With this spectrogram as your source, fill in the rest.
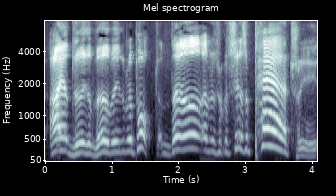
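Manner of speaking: mock field report in a put-on voice; rival video reporter. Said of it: "there's another one coming in".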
